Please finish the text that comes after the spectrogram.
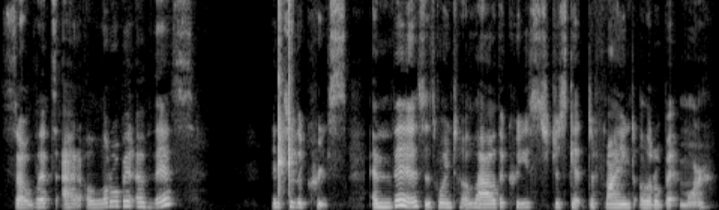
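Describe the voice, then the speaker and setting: A woman's voice: medium pitch, measured pace, a bit bright. A woman in her twenties, sick with a cold, chatting casually through a makeup tutorial with many fillers and restarts. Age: 20s. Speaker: beauty vlogger.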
